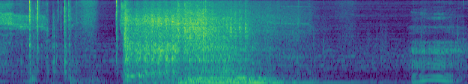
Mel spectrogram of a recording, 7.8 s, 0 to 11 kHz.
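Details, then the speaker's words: BMW E30 with M10 engine, after reconnecting the cold start valve and priming fuel: engine catches with a short burst of revs then dies within a couple of seconds; previously it idled minutes then would only crank. "Okay, so it's starting and then just shutting off right away because we connected the the cold start valve."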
